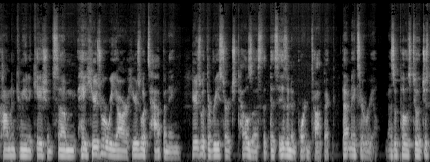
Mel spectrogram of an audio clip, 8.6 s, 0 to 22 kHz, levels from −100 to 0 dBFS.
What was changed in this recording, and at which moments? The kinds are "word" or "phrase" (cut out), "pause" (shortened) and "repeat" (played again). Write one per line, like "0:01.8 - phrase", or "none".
0:06.8 - pause
0:07.6 - pause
